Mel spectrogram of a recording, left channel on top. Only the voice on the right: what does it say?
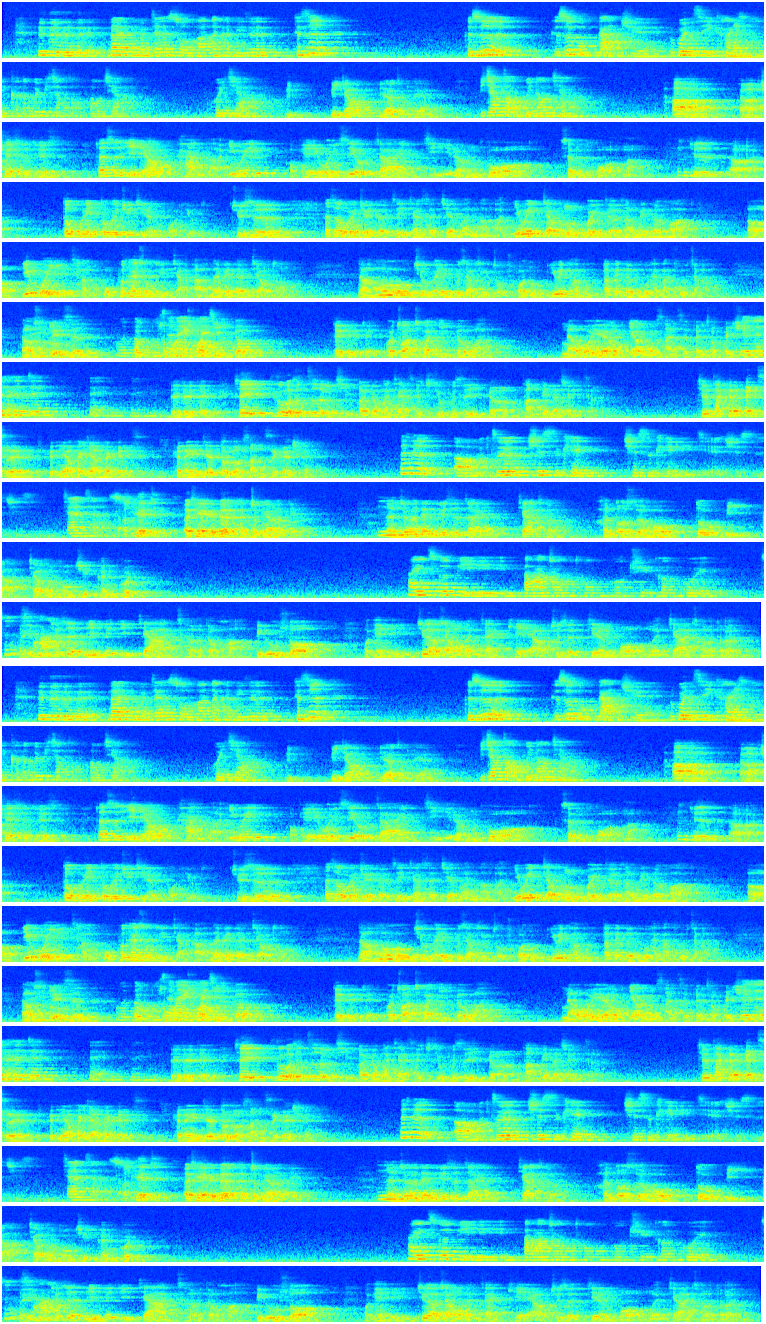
对对对对，那如果你这样说的话，那肯定是，可是可是可是我感觉，如果你自己开车，
你可能会比较早到家，回家
比较早回到家。
嗯
嗯，
对，我懂，
我在那里开车过。
嗯，对对对对对对，
但是呃，这个确实可以，确实可以理解，确实确实你这样讲确实是，
嗯，
开车比搭交通工具更贵，真的假的？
